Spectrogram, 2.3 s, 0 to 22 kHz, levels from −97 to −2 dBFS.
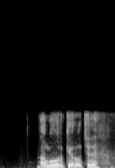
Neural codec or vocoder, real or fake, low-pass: codec, 16 kHz, 4 kbps, X-Codec, HuBERT features, trained on general audio; fake; 7.2 kHz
